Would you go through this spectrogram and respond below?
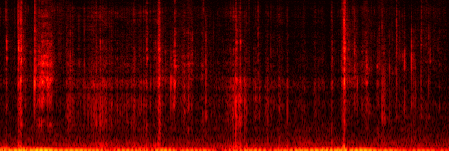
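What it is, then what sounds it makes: Dry bar soap being scraped. A metal blade scrapes along the end of a dry pink bar of soap, shaving off pink curls. Repeated dry, crackling scrapes and crunches sound over a faint low hum.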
